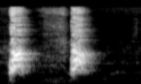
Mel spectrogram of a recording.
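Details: A Corgi watching a dog show fusses at the dogs on screen, giving two sharp, mid-pitched barks about half a second apart.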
